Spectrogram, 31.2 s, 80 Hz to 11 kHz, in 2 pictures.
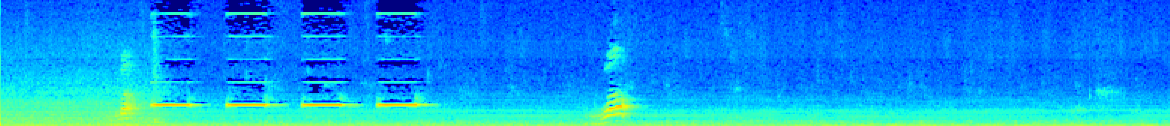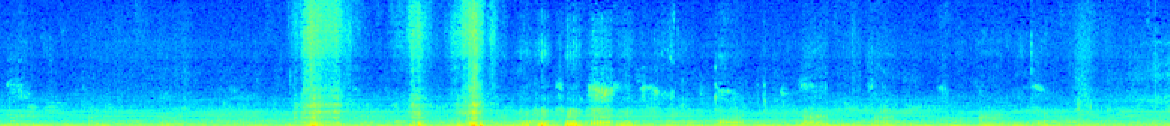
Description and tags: SonyECMDS70PWS cat microwave pump
cat, digital, electet, field-recording, microphone, microwave, test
